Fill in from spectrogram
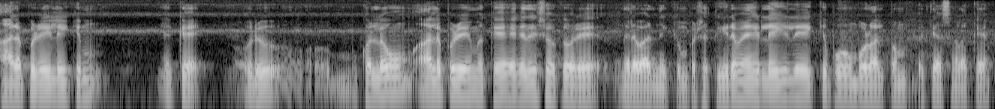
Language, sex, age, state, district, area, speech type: Malayalam, male, 45-60, Kerala, Kollam, rural, spontaneous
